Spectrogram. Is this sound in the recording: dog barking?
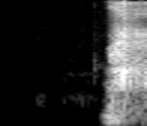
yes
